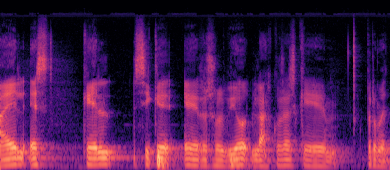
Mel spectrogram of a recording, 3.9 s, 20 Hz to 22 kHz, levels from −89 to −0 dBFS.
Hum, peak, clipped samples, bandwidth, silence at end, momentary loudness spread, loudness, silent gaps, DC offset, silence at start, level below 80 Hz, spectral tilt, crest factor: none; -4 dBFS; under 0.1%; 17 kHz; 0 s; 9 LU; -24 LUFS; none; under 0.1%; 0 s; -52 dBFS; -5 dB/octave; 20 dB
